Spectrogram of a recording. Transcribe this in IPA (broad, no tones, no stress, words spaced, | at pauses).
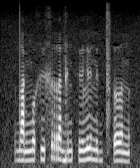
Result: daɡŋʷəxɨx rɐɡɨnhɨl ɨnɨɡt͡sʼɤn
